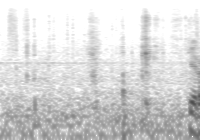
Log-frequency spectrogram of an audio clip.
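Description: Cardboard product box being handled: faint rustling and scraping of the paperboard flaps and sleeve, with a few small taps.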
